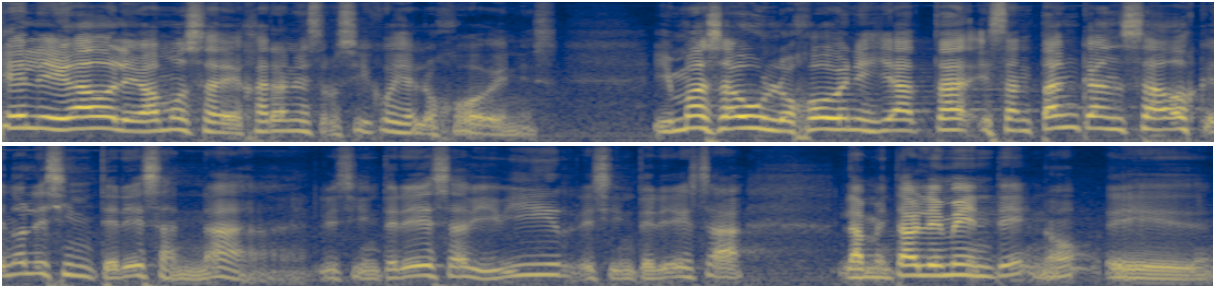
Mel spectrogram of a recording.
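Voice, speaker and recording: A man's high-pitched voice with ordinary pitch variation and big swings in loudness. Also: moderate pace. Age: 40s. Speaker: podcast host. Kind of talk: political commentary monologue. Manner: hesitant with repetitions and fillers.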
